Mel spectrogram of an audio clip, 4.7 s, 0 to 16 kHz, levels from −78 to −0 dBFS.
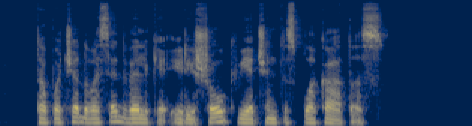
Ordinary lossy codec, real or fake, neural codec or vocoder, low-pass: MP3, 64 kbps; fake; vocoder, 44.1 kHz, 128 mel bands every 256 samples, BigVGAN v2; 14.4 kHz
